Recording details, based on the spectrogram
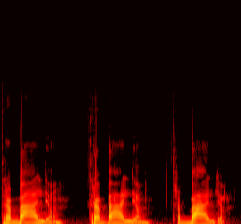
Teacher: So the AM at the end is very weak because it's a weak syllable. The BA is very strong, trabalham, and the first syllable is also weak.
